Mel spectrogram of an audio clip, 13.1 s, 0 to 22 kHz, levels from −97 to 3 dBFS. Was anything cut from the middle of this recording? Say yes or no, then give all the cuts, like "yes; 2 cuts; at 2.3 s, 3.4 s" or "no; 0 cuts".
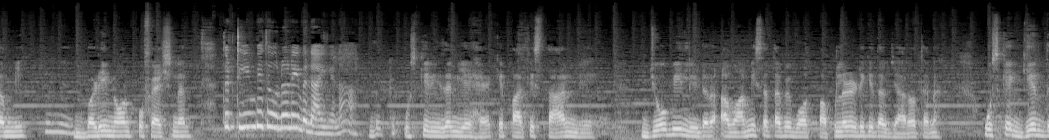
no; 0 cuts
